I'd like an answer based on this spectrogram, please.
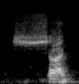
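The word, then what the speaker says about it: ص: Kalau mengucapkan sod, kenapa? Saya melumat bibir. Karena harus basah. Kalau bibirnya kering, shodnya kurang. Shod.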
